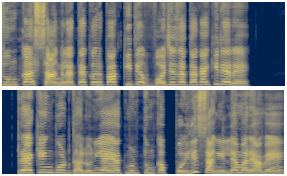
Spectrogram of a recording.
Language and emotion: Goan Konkani, angry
